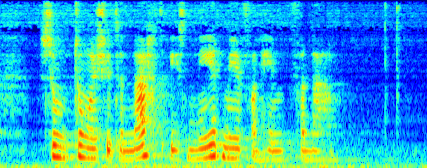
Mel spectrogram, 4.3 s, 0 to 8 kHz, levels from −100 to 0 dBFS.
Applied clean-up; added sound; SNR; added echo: none; none; none; reverberation time 1.2 s.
